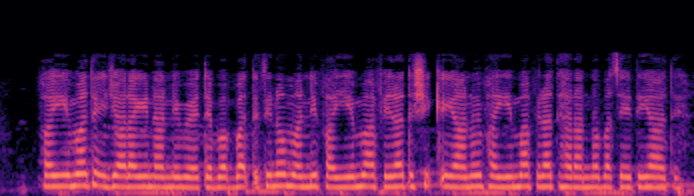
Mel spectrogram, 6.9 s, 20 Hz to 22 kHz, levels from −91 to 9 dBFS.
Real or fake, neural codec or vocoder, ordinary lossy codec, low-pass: real; none; AAC, 48 kbps; 7.2 kHz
